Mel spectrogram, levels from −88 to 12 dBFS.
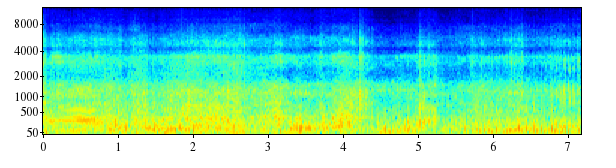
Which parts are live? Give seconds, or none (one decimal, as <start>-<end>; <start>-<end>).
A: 0.0-1.7; 5.7-7.2

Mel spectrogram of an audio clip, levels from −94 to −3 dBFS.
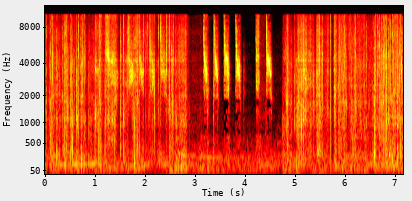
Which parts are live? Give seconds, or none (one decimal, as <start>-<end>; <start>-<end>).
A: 0.0-1.0; 3.1-5.0; 5.9-7.2

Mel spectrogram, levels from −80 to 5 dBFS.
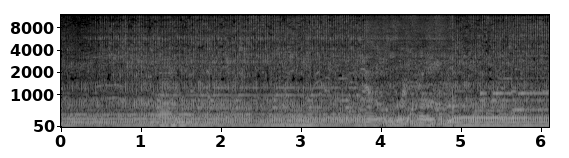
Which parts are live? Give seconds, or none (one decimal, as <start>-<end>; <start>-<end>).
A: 0.0-3.8; 4.9-6.1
